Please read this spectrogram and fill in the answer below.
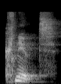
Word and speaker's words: Cnut: the way it's written in English here is Canute, Canute. It's basically written phonetically. His name is actually Cnut, Cnut is how it's actually written, or sometimes Knut in like Old Norse.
